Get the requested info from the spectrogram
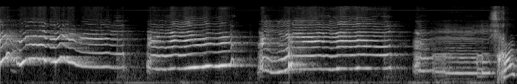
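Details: Pet dogs "talking" to their owner. Four drawn-out, whining howls, each with a wavering or slightly falling pitch, separated by short pauses. Dutch speech is heard around them.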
